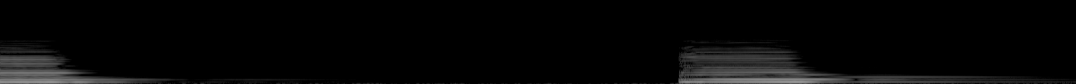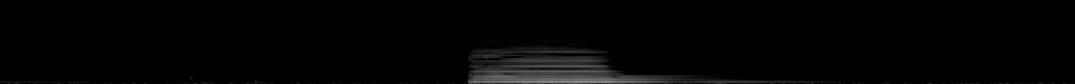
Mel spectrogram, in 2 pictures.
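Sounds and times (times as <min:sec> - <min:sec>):
double bass bowed fortissimo on G string: 0:00.0 - 0:01.0, 0:06.8 - 0:09.2, 0:15.5 - 0:17.4.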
